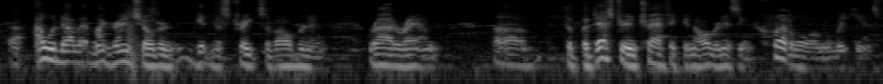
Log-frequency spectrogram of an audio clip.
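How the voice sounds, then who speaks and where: There is music in the background. A man talks in a Southern US accent. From Alabama. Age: 70s. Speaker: local business owner. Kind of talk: interview.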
